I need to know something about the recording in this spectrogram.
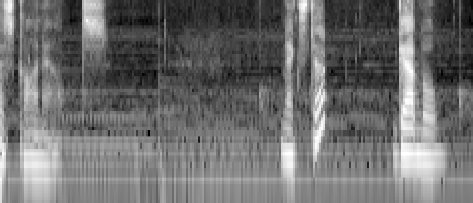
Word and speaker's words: Gebo: Next up, Gebo. Gebo, g e b o, is the gift.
